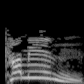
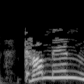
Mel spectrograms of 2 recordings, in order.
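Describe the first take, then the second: First: Booming cheerful giant call; cheerful spirit. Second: High booming welcome; cheerful spirit. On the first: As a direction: call out warmly to a guest. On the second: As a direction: repeat the welcome even bigger. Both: A narrator's reading. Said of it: "called out cheerfully".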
